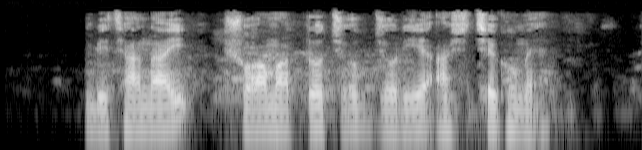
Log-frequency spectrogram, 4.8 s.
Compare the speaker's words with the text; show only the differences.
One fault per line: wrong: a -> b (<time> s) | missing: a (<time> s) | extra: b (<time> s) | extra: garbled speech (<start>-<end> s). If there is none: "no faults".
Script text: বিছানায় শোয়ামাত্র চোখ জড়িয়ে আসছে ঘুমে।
no faults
